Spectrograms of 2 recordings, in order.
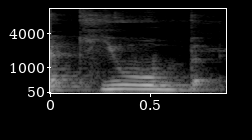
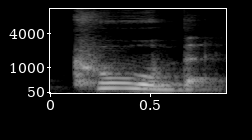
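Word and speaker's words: cube: عليه مشاكل كبيره جدا كل الناس بتقولها كيوب كيوب تمام اسمه كوب كو يو اهي كوب كوب هنا عشان اليو ساكن اي برض ماجيك اي هنطق اليو كوب كوب زي كلمه توز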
